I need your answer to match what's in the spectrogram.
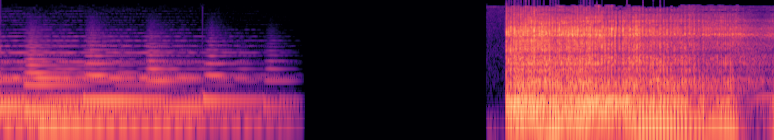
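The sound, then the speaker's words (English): Loud, rumbling snoring like a chainsaw in the night: a low, buzzing drawn-out snore, a second of silence, then a harsher, raspier snore that rattles on just as loudly. “snores away like a chainsaw in the night”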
